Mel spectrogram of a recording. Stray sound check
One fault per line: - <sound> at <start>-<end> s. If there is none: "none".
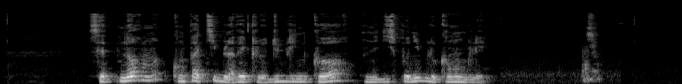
- sneeze at 5.8-6.0 s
